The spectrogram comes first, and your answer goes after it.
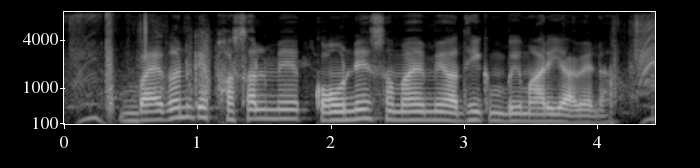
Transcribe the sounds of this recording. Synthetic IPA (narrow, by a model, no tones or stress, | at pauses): bəjɡənkepʰəsəlmẽkəʊnesəməjmẽəd̪ʱikbimaɾiabela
